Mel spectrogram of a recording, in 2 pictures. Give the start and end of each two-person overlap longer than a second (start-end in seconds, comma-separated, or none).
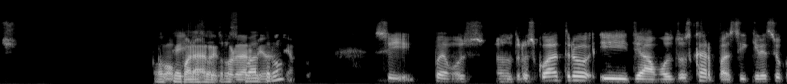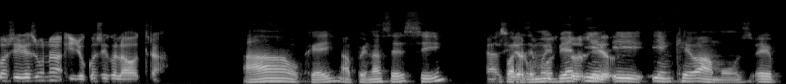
1.5-2.9, 12.8-14.1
